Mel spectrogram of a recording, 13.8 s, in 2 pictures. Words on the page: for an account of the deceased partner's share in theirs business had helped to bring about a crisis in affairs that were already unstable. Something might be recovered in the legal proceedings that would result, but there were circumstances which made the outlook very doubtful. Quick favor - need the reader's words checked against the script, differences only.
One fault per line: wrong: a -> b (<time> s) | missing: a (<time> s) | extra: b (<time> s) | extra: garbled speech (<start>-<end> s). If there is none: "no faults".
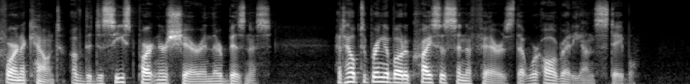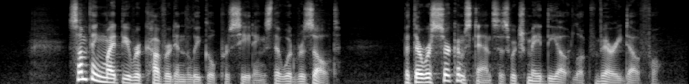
wrong: theirs -> their (2.1 s)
